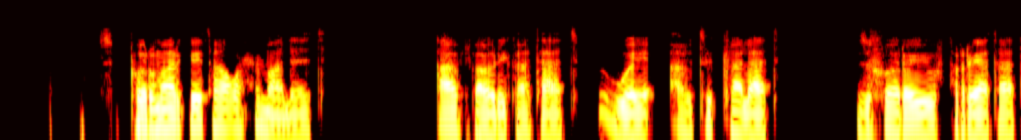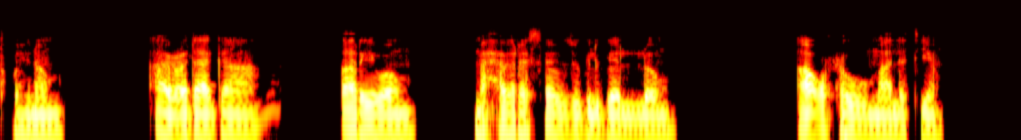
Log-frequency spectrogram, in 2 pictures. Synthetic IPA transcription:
su̥pʰːɐɾmaɾkʰe̞t̪aχʼħumalɐt̪ | ʔaβfaβɾikʰat̪ʰat̪wɔjʔaβt̪ʰɨkʰːalat̪ | zɨfɐɾɐjufɨɾijat̪ʰat̪kʰo̞jno̞m | ʔaβʕɨd̪aɡa | kʼɐɾiβo̞mː | aħbɐɾɐsɐβzɨɡɨlɡɐlo̞m | ʔaχʼħumalɐt̪ʰɨijːo̞m

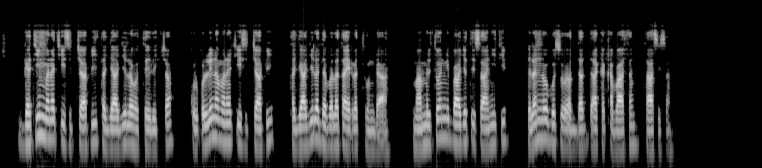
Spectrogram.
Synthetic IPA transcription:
ɡɐt̪iːnmɐnɐt͡ʃʼiːs̬ɪt͡ʃːaːfɪt̪ɐd͡ʒaːd͡ʒɪlɐhɔt̪e̞ːlɪt͡ʃːaː | kʼʊlkʼʊlːɪnɐmɐnɐt͡ʃʼiːs̬ɪt͡ʃːaːfɪ | t̪ɐd͡ʒaːd͡ʒɪlɐd̪ɐbɐlɐt̪aːɪrːɐt̪ːɪhʊnd̪ɐ̰ʔɐ̰ | maːmːɪlt̪o̞ːnːɪbaːd͡ʒɛt̪ɐɪsaːniːt̪iːfː | ɪlɐnːo̞ːɡɔso̰ːɐ̰d̪ːɐd̪ːa̰ːɐkːɐkʼɐbaːt̪ɐnt̪aːsɪsɐn

